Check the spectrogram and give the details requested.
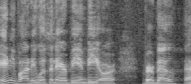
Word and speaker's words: VRBO: Anyway, anybody with an Airbnb or Verbo, that's how you say it, right?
